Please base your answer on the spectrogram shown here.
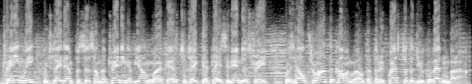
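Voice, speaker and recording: A man's voice: on the high side, expressive, fast, rough recording. A man narrating an old newsreel in a formal announcer delivery. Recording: narration over loud music.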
